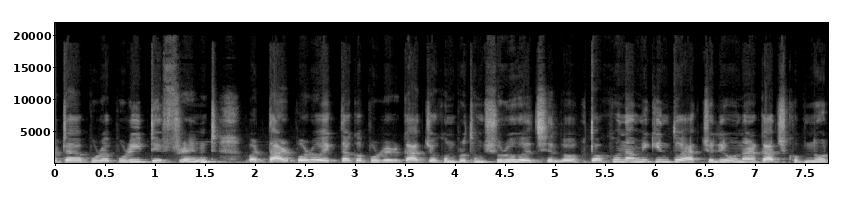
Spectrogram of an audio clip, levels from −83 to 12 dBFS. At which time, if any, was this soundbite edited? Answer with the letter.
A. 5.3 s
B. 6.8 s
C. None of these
A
